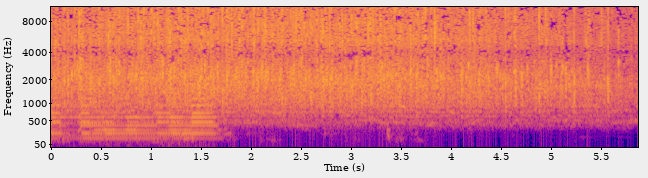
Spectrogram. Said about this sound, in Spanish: Ok, un aplauso para este chico, de verdad, muchas gracias.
